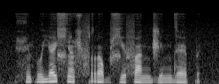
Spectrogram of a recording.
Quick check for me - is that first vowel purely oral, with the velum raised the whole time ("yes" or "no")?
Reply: no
